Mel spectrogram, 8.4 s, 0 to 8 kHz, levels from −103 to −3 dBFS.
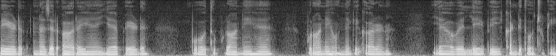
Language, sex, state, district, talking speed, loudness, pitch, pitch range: Hindi, male, Uttar Pradesh, Hamirpur, 150 wpm, -20 LUFS, 125 Hz, 125-130 Hz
